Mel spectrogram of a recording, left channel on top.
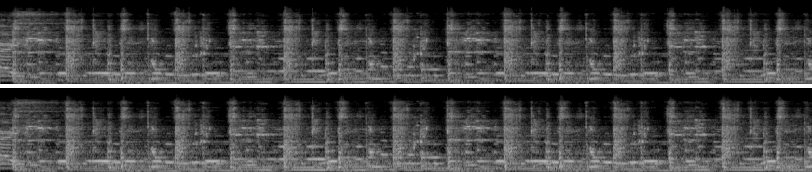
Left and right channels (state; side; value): normal; both; correlation 0.49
